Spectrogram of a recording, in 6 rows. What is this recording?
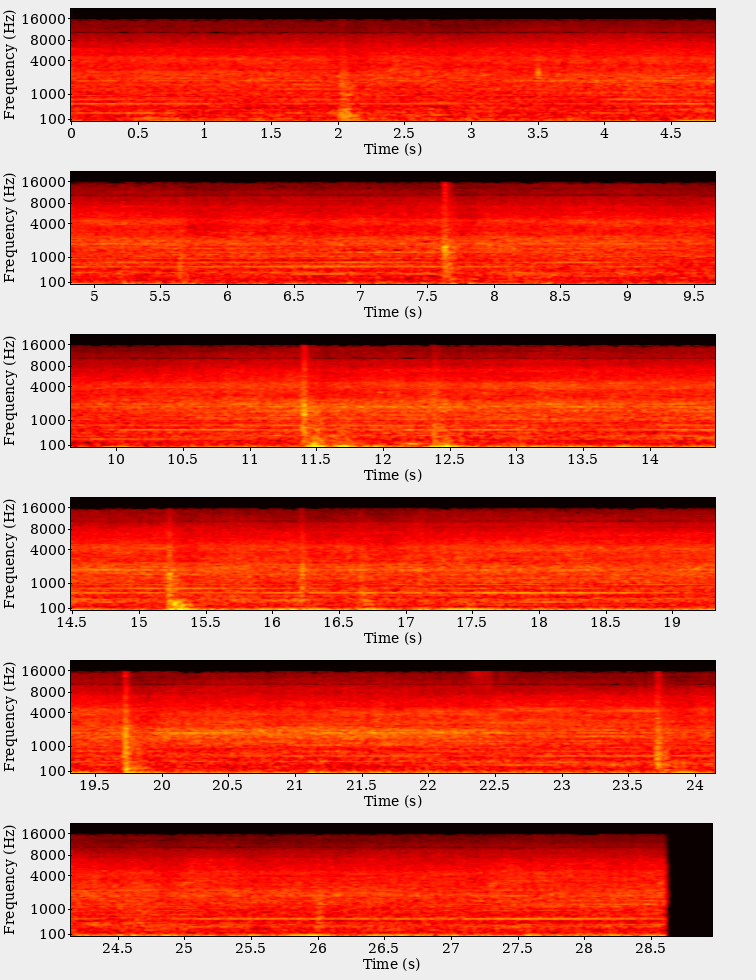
Roomba Bumping Things
about 29 seconds of Roomba 630 bumping into tables and chairs, max -6.0db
